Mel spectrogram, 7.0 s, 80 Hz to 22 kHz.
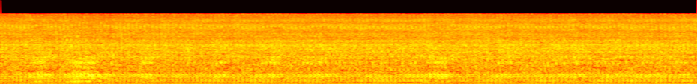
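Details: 1986 Honda TRX250 ATV with low compression, cold-started on starting fluid after new starter and gears: harsh clattering with heavy mechanical rattle beyond valve tick, smoky, shifter not engaging; engine judged not savable.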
